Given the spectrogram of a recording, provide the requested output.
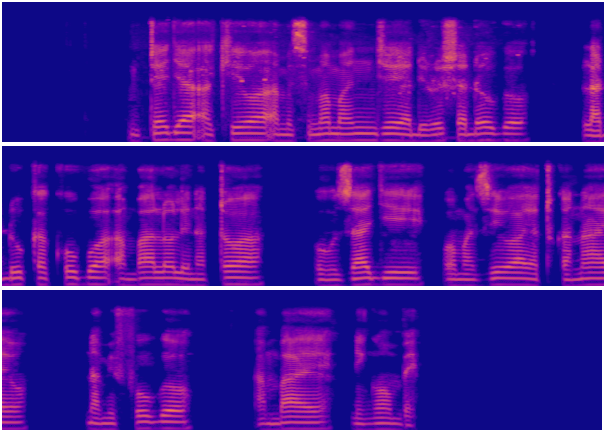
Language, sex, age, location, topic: Swahili, male, 25-35, Dar es Salaam, finance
